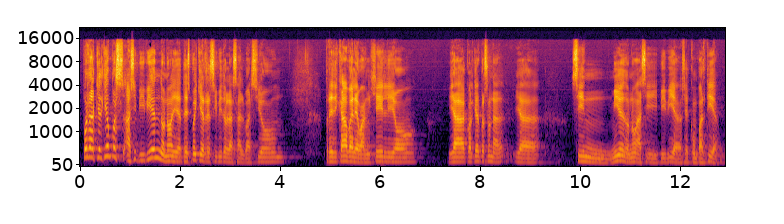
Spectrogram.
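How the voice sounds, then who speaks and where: A man's voice: a little slow, clear, resonant tone. A man, a deacon giving a personal testimony at a prayer service in a chatty storytelling way, often tagging his sentences with a questioning "no?". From Bolivia. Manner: conversational storytelling, frequent tag questions, pitch jumps when quoting others.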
